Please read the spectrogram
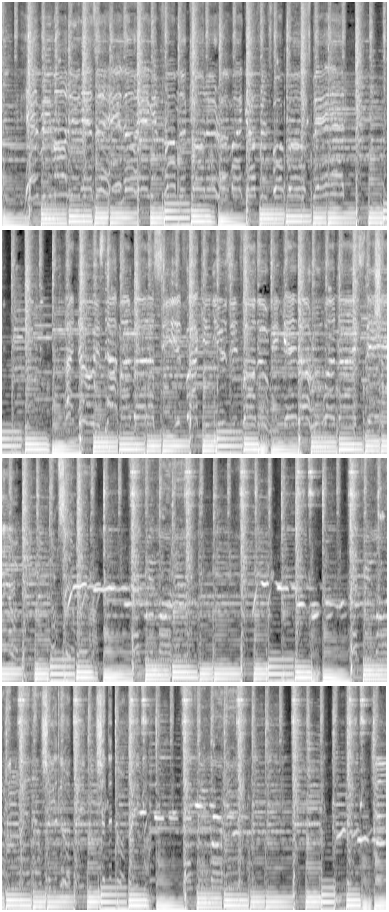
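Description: Fender Jazz Bass electric bass playing a steady, rhythmic bass line along with a pop-rock band recording with guitars.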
